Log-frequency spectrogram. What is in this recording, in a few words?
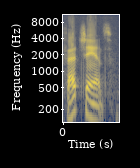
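"Fat", male; VOICE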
